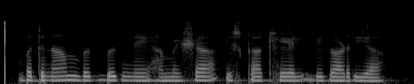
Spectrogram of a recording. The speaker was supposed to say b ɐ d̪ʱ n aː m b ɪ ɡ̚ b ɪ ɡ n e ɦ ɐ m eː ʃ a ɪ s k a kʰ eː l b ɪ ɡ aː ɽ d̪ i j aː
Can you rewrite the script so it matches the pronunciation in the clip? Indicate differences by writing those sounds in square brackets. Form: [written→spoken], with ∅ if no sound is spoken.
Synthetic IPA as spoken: b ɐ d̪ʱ n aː m b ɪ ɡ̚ b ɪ ɡ n e ɦ ɐ m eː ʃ a ɪ s k a kʰ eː l b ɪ ɡ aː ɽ d̪ i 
